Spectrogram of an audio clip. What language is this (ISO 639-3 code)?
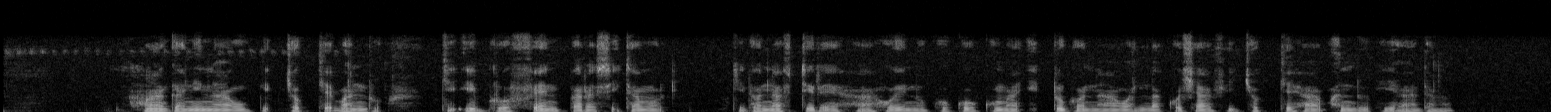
ful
